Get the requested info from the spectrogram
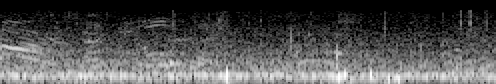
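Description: Steady low drone from the passing lake freighter Walter J. McCarthy Jr., with indistinct voices of people nearby over it.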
